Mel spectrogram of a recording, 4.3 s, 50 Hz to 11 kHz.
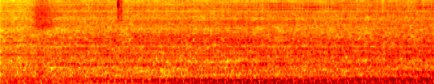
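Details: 2020 Ram 2500 Cummins diesel idling after the oil and fuel filter change, running to check for leaks. An even clatter at steady idle with the low rumble dominating and no misses or odd knocks; idling normally.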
